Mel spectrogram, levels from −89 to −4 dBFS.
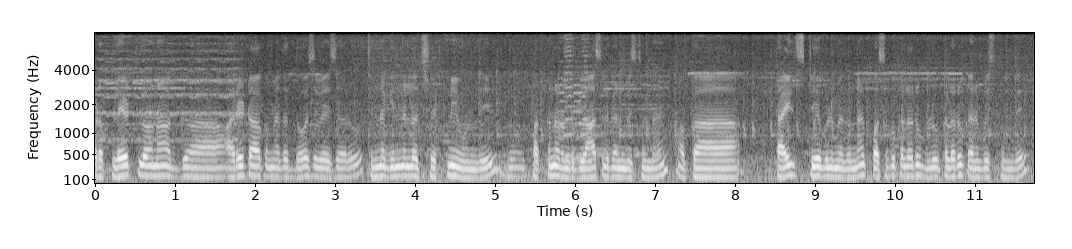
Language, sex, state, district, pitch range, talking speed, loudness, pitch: Telugu, male, Andhra Pradesh, Visakhapatnam, 130-145 Hz, 135 wpm, -16 LUFS, 135 Hz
